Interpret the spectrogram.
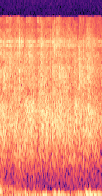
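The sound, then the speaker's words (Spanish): An audience applauds Christ for giving a sunny day, clapping together in a steady, dense wash that holds at an even level for the whole couple of seconds, with no voices standing out. “Aquí estamos vamos a darle un aplauso a Cristo porque Él nos regaló un día soleado.”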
